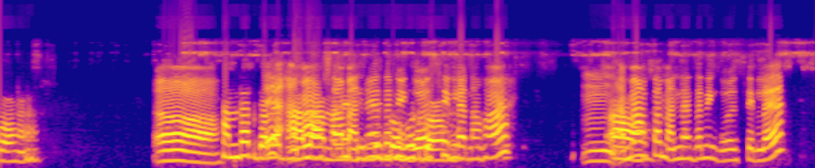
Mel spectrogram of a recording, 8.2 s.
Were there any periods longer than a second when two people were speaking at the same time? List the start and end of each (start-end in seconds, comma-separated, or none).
2.7-4.7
